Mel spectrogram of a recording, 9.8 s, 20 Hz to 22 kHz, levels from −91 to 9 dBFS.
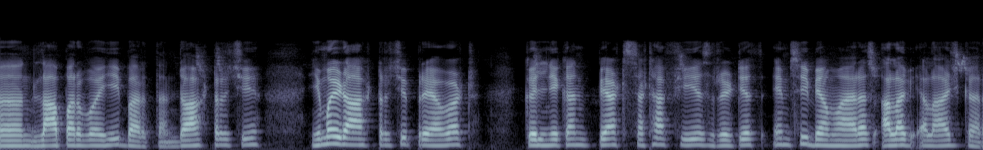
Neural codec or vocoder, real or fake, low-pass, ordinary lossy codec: none; real; 7.2 kHz; none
